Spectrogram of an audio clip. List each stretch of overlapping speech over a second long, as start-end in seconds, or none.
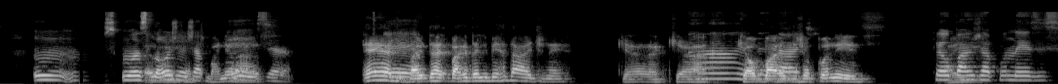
1.4-2.8, 6.9-8.2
